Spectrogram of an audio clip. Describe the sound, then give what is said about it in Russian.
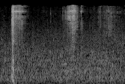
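A copper Roman coin falls out of a captain's pouch of coins and strikes a hard surface with two bright metallic clinks about half a second apart, followed by a fainter tinkle as it settles and rolls. The sound is clear, with no talking. “Капитан вытащил мешочек с монетами, и одна монета выпала. К нам подкатилась.”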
